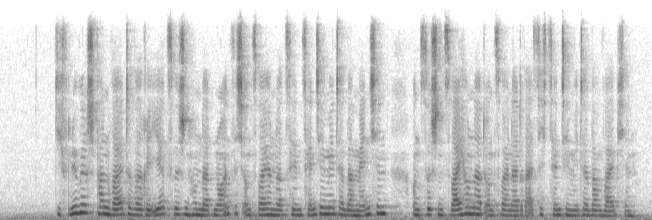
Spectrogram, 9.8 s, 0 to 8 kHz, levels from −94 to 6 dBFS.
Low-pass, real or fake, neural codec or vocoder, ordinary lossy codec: 7.2 kHz; real; none; Opus, 64 kbps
